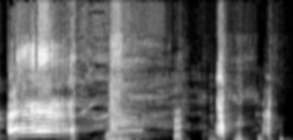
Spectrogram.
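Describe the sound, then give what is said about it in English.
A loud, piercing stock movie scream rings out for under a second, followed by a rough, breathy grunt and a few short, clipped vocal bursts. “Like, that's no longer the go-to scream. They've thrown it in a couple times.”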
